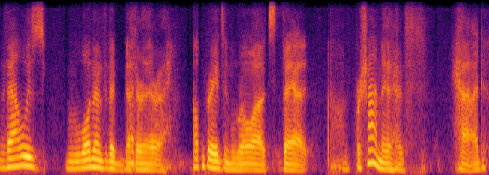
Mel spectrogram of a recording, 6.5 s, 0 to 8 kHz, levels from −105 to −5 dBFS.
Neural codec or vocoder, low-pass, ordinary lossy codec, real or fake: codec, 16 kHz, 0.5 kbps, FreqCodec, larger model; 7.2 kHz; Opus, 16 kbps; fake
